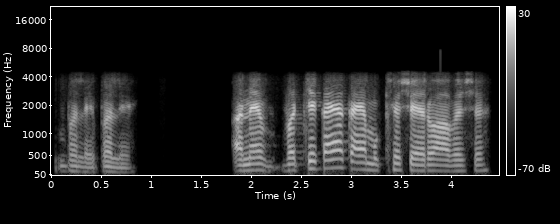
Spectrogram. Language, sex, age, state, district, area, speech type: Gujarati, male, 18-30, Gujarat, Anand, urban, conversation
